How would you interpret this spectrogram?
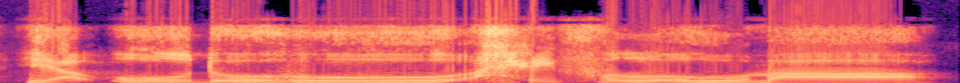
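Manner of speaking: slow chanted यऊदुहु हिफ्ज़ुहुमा with a heavy first ह and a thin second ह; slow Quranic recitation; tajweed demo. Shown as a demonstration. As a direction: chant it slowly with a heavy then light ह. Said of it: "इस तरीके से पढ़ना है".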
